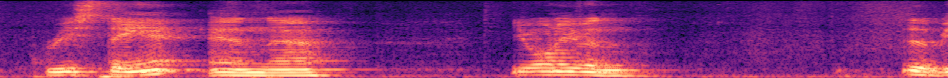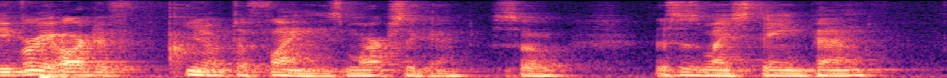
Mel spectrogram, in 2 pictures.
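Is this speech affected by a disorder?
No.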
